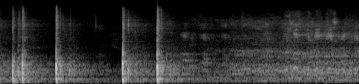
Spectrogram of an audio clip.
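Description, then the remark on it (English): Knocking on a house door at dinner time: five sharp, loud raps in an uneven pattern, a quick pair, a single knock, then another pair, with a low murmur of background noise between them. “It got to the point where when he knocked like that, it was like knives.”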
